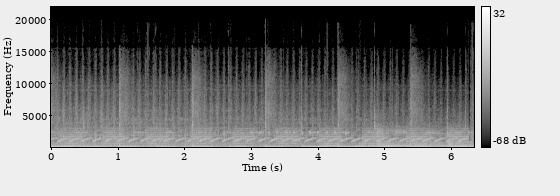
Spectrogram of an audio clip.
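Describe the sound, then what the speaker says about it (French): A car alarm wails in the Full Throttle Remastered video game, a loud repeating siren cycling steadily over a low rumble, alone with no talk. "Alors qui a déclenché l'alarme"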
